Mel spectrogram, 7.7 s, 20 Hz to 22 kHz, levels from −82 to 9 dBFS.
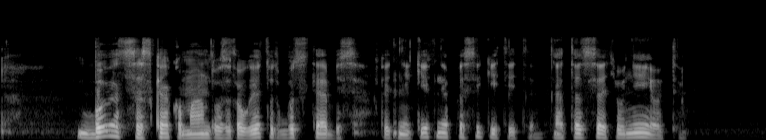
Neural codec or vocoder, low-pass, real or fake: none; 7.2 kHz; real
